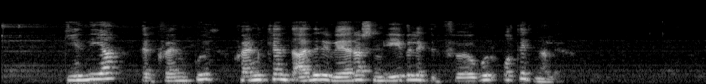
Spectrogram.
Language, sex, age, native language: Icelandic, female, 60-69, Icelandic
